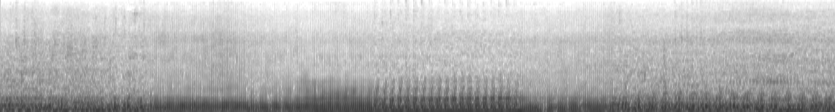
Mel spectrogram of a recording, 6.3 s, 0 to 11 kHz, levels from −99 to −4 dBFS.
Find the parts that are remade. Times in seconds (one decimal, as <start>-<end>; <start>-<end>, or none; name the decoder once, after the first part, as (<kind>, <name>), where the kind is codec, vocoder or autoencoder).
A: 1.1-2.8 (vocoder, WaveNeXt); 3.9-4.6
